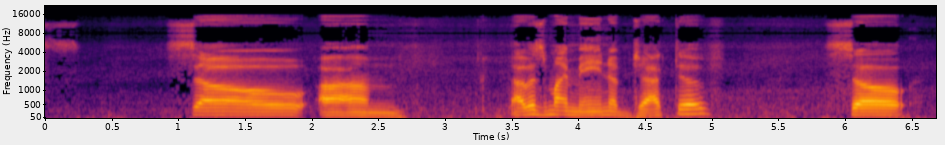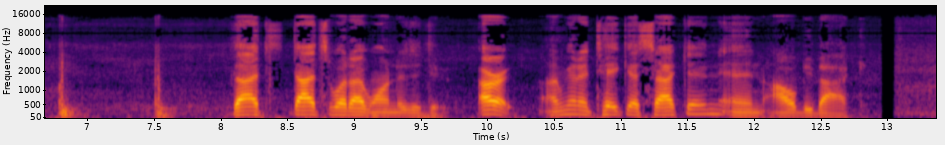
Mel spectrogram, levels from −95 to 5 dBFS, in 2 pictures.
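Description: Imaging from sample-and-hold upsampling runs throughout. Samples were repeated without a smoothing filter, which fits a rise from 16 kHz to 48 kHz. A mirrored copy fills 8 kHz to 16 kHz, about 19 dB down. It adds a bright metallic fizz that follows the sound's level.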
